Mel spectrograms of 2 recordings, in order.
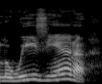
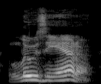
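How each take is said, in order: First: It is said with a standard pronunciation. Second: It is said the way locals say it.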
